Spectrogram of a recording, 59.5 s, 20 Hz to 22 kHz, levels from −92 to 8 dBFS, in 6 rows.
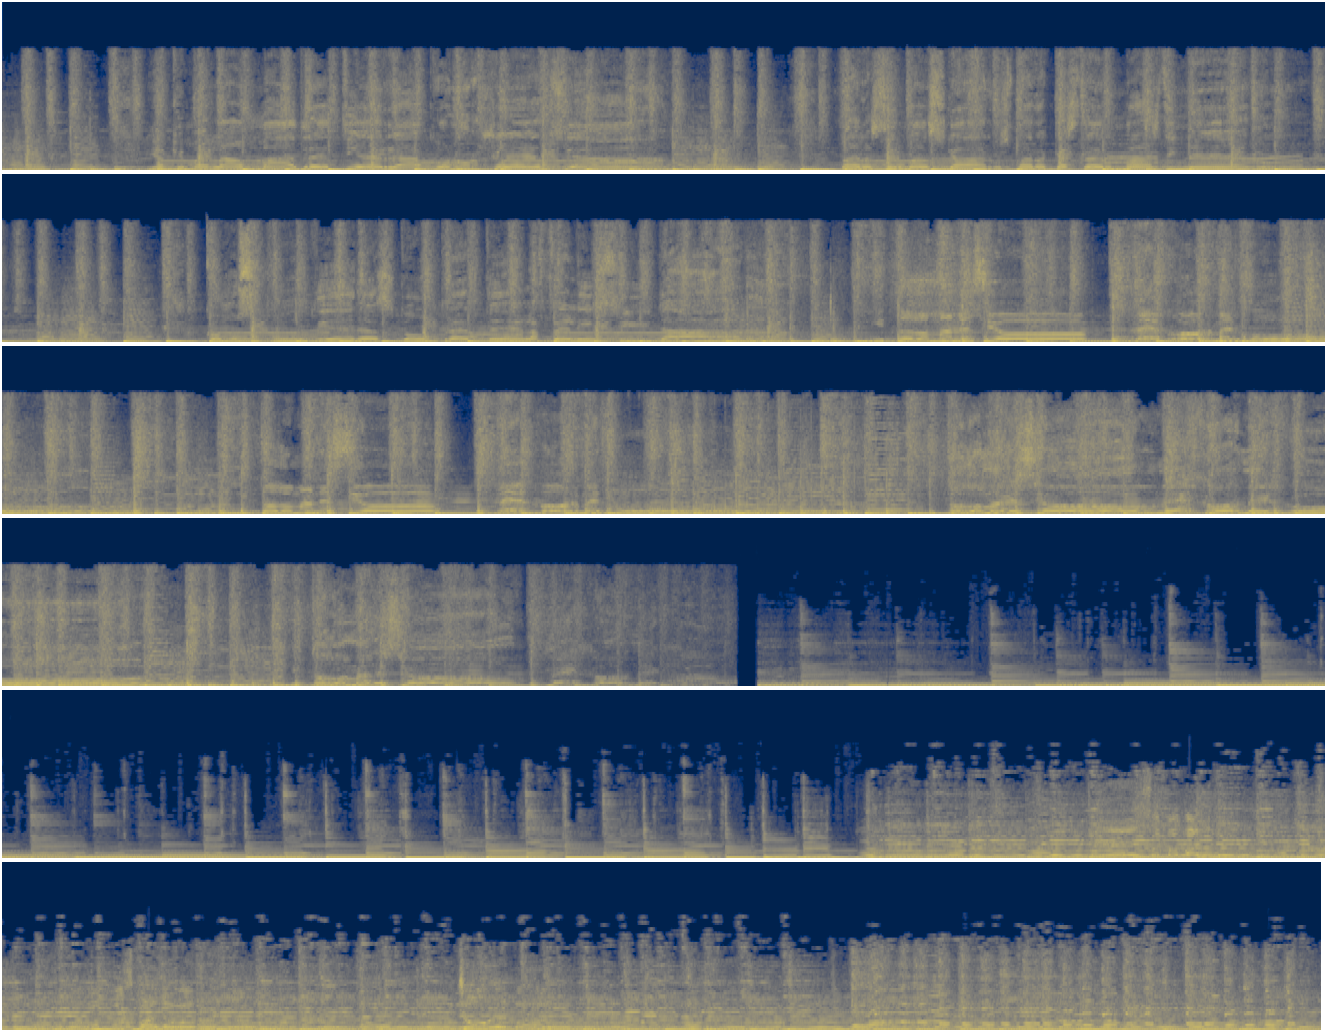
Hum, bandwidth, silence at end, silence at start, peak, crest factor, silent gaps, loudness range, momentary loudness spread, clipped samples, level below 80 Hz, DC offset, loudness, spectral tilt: none; 16.5 kHz; 0 s; 0 s; -2 dBFS; 14 dB; 35.31-35.41 s; 5 LU; 6 LU; under 0.1%; -24 dBFS; under 0.1%; -18 LUFS; -4.5 dB/octave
